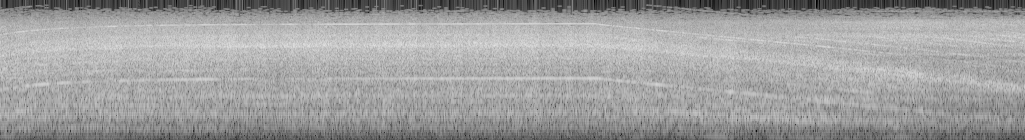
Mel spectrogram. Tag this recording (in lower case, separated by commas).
tools, sawing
